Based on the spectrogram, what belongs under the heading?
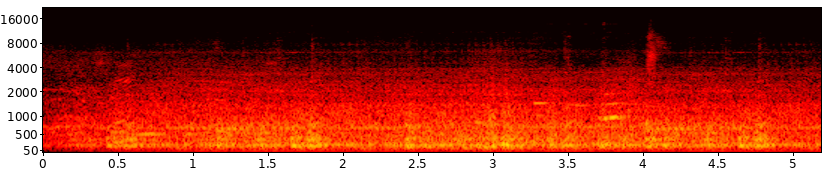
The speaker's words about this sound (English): We're on the train, finally on our way to meet Joe.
